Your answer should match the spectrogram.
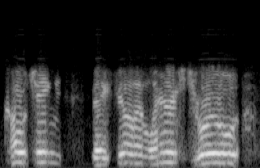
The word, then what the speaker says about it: Drew: They feel that Larry Drew, it rhymes with Hue and Lue.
